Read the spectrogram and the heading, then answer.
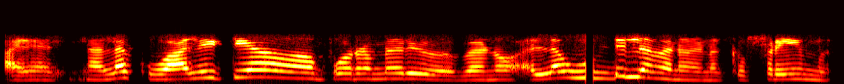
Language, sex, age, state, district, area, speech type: Tamil, female, 18-30, Tamil Nadu, Tirunelveli, rural, conversation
